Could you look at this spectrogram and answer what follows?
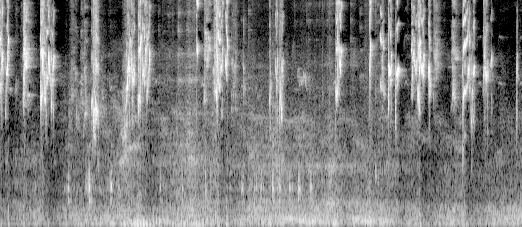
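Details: Morning chirping from caged blue opaline and lutino opaline lovebirds: many short, shrill, high chirps in irregular clusters throughout, some rapid series of three or four notes, over a quiet background.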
